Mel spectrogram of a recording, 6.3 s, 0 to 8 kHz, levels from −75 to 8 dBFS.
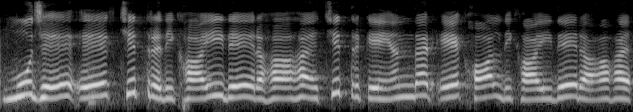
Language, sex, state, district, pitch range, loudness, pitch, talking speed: Hindi, female, Madhya Pradesh, Katni, 255-300 Hz, -12 LUFS, 270 Hz, 150 wpm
